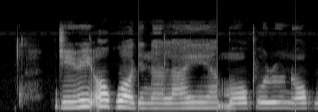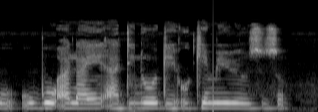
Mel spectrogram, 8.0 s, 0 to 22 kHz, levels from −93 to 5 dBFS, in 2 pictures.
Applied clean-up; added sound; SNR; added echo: none; none; none; none.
